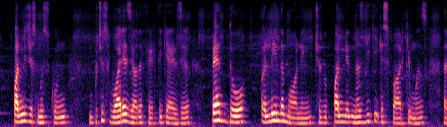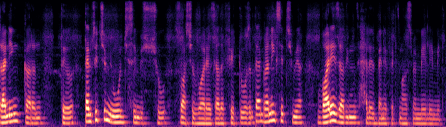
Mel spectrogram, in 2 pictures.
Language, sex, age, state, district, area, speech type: Kashmiri, male, 30-45, Jammu and Kashmir, Anantnag, rural, spontaneous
